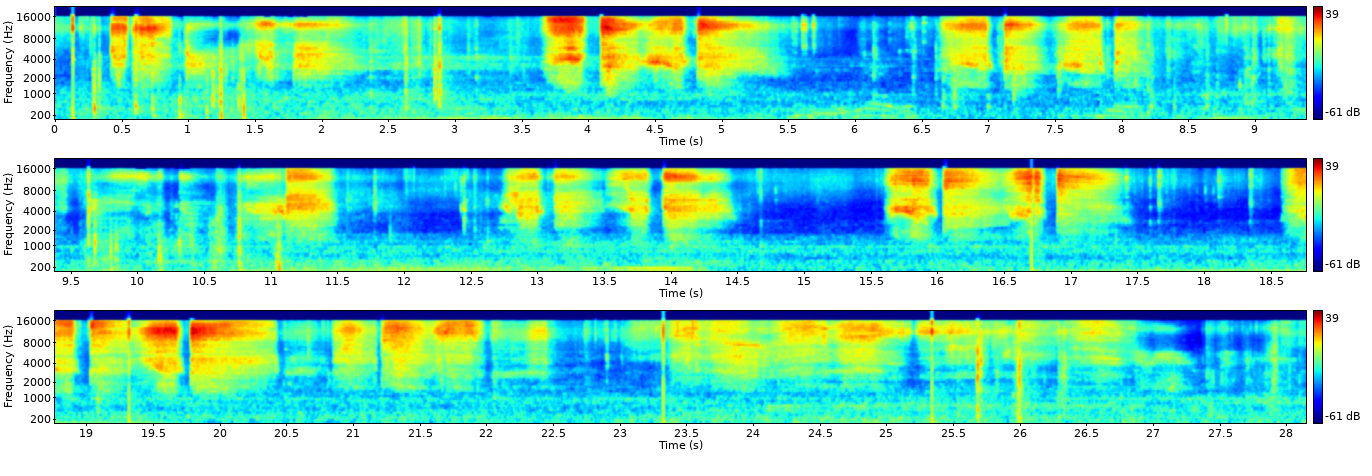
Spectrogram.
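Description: A toy locomotive's wheels rub and scrape across a surface close by.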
